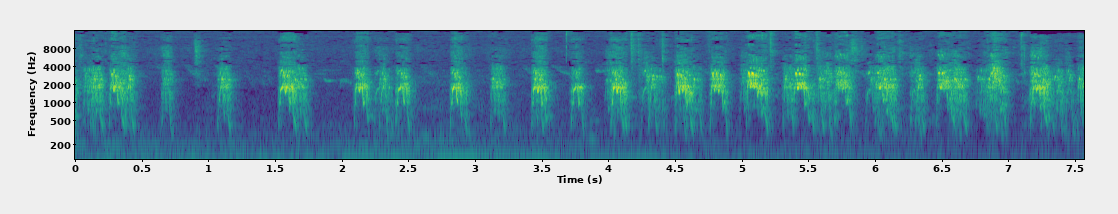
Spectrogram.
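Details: Harsh chattering squawks from a white-faced partridge, short grating notes delivered in irregular bursts that quicken and grow louder toward the end, with a faint low rumble underneath.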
